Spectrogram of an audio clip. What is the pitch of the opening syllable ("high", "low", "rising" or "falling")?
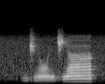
low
